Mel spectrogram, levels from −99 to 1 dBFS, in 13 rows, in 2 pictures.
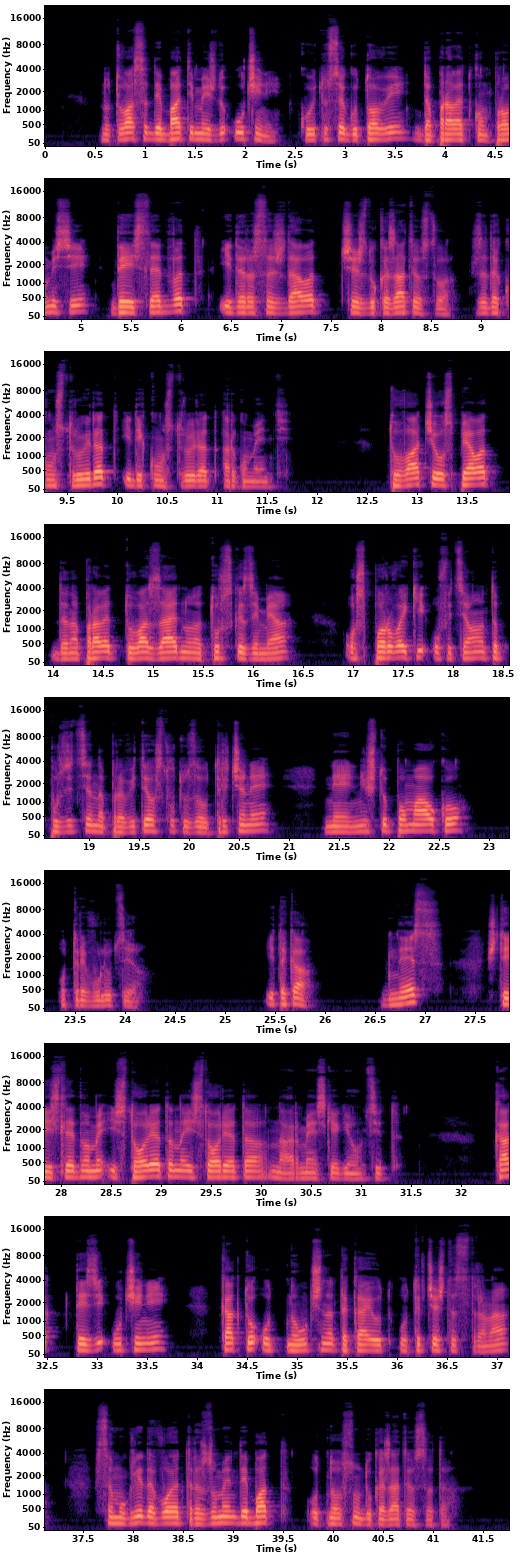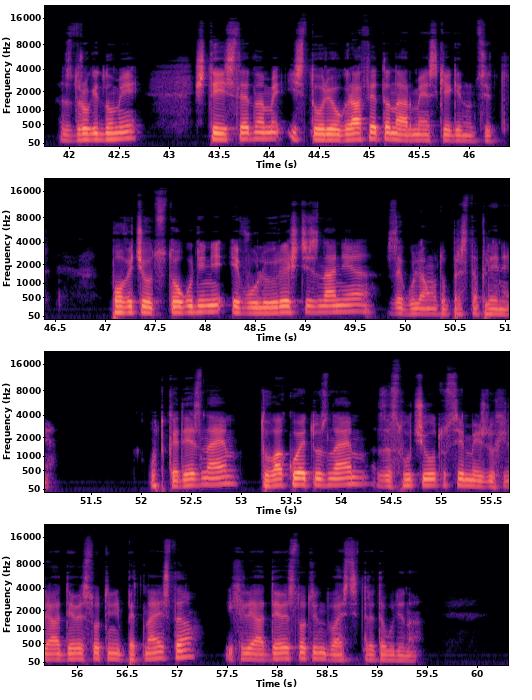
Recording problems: none

